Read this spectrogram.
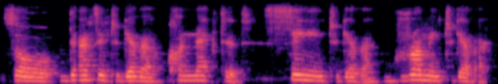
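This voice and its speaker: A middle-aged woman, speaking as an interview guest in a measured, explanatory and reflective way. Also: on the low side, rough recording. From born in Uganda, grew up in South Africa. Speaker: interview guest, psychologist and teacher.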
